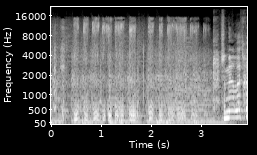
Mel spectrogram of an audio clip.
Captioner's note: minion laughing; upbeat music; minion buzzing tongue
